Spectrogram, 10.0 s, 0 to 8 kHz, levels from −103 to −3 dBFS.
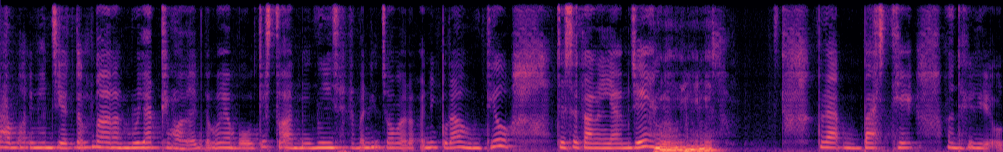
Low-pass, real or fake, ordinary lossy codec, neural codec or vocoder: none; fake; none; codec, 16 kHz, 1 kbps, FunCodec, trained on Chinese and English, 50 frames a second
